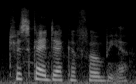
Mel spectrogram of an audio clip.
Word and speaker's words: triskaidekaphobia: of the number 13 this is how you pronounce it triskaidekaphobia yeah you all do it again triskaidekaphobia I'm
